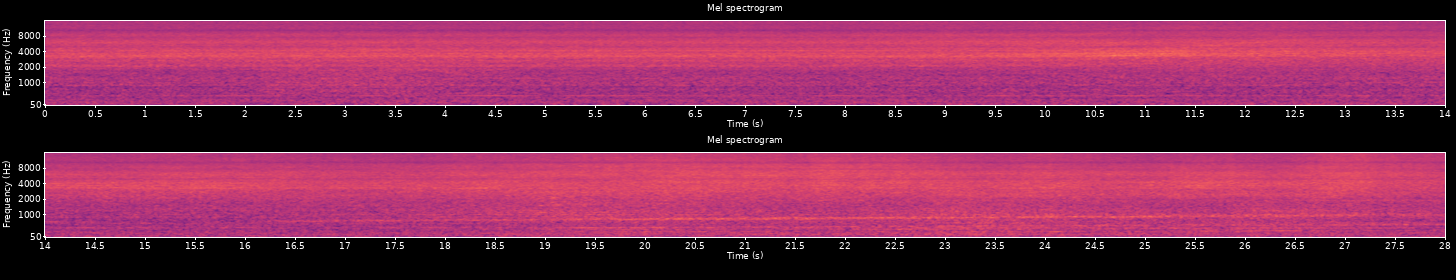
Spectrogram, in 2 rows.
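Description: E4 series double-decker Shinkansen standing at the platform with a steady hum, then pulling away from a bit past halfway, its traction motor whine rising slowly in pitch in several tones as it gathers speed.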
